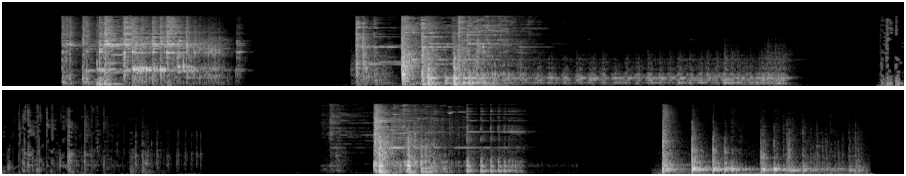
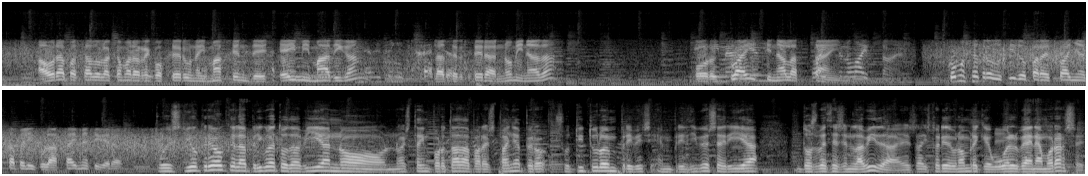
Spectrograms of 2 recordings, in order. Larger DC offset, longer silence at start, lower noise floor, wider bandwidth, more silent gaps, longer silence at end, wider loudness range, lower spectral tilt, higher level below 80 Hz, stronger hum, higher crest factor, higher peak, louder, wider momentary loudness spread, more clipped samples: neither; first, 0.6 s vs 0 s; first, -61 dBFS vs -39 dBFS; second, 11.5 kHz vs 15 kHz; first, 2.54-3.18 s, 8.11-8.74 s, 11.31-11.77 s, 14.78-15.50 s vs none; first, 0.4 s vs 0 s; first, 20 LU vs 4 LU; second, -3 dB/octave vs -5 dB/octave; about the same, -46 dBFS vs -48 dBFS; neither; first, 22 dB vs 16 dB; first, 0 dBFS vs -4 dBFS; about the same, -17 LUFS vs -19 LUFS; first, 24 LU vs 9 LU; neither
